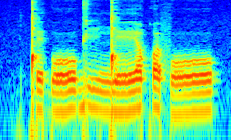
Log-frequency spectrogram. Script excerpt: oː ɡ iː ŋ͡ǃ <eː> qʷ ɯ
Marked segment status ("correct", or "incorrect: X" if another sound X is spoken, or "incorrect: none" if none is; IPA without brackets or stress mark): correct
